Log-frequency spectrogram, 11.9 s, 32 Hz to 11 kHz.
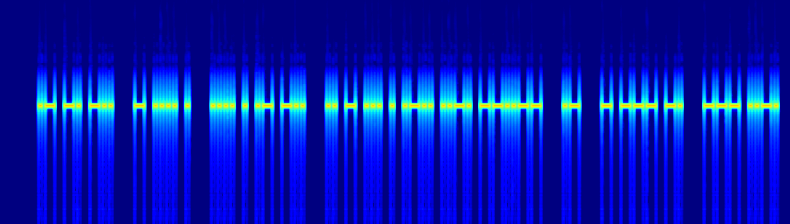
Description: Morse code, heard as a keyed tone, about 25 wpm, 700 Hz. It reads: AND THE HEAD ITSELF, A TON OF
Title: A Sound Of Thunder 25wpm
